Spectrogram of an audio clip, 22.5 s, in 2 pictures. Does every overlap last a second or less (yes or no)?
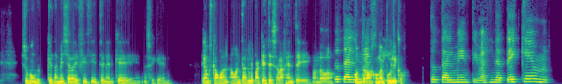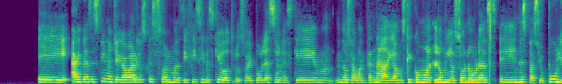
no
